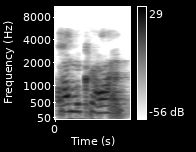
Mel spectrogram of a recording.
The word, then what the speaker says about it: Omicron: So I googled how to pronounce Omicron, and that is how it's pronounced, Omicron.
